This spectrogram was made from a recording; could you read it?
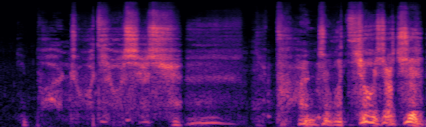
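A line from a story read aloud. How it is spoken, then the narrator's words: Trembling voice. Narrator (Chinese): 玉社声音发抖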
